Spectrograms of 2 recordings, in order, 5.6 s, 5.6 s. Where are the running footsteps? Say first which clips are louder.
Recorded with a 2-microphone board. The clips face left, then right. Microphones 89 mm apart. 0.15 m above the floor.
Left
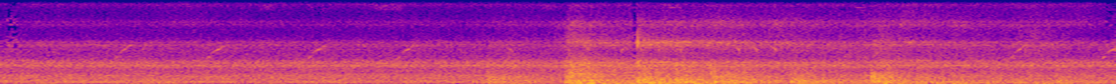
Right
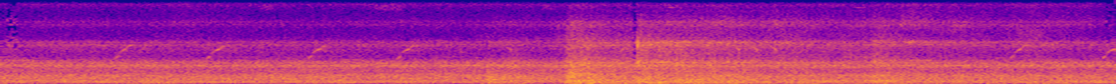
Left 1 dB; 10° right (ahead or behind), 1.2 m; by 5.5 s 55° left (ahead or behind), 2.5 m.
